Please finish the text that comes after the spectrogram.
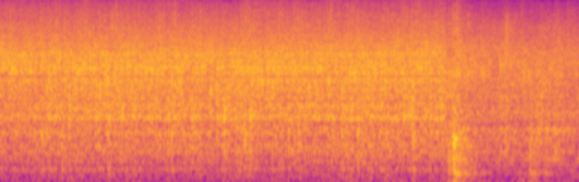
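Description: A leg of wild boar sears in a pan over gentle heat, a steady, loud, dense sizzle and crackle that runs unbroken, with a brief bump of movement near the end and no voices.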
